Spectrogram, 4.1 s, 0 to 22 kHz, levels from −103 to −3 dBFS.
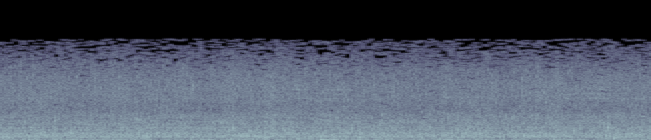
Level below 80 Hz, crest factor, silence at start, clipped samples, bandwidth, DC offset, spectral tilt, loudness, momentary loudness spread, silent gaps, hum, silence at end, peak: -44 dBFS; 14 dB; 0 s; under 0.1%; 16 kHz; under 0.1%; -2 dB/octave; -28 LUFS; 1 LU; none; none; 0 s; -16 dBFS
